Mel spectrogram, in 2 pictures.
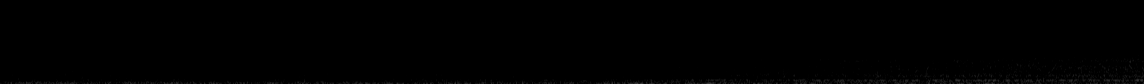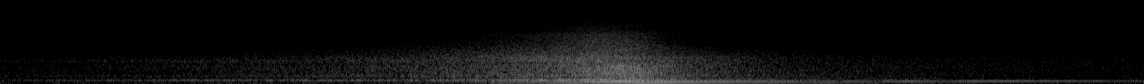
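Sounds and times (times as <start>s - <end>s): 
SUV driving by: 16.1s - 19.6s.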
